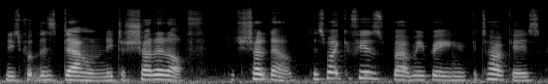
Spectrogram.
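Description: This young adult woman keeps things casual and informal as she hosts a reaction video, reading out captions and interjecting her own comments between them. Her voice is medium-pitched and fairly quick. She records indoors in a small room at home, with noticeable faint noise behind her.

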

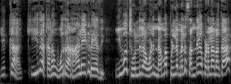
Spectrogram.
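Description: Woman doing a sarcastic cartoon younger sister-type with a Tirunelveli accent, high and quick, dry close sound. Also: dry recording, muffled recording, close to an everyday voice. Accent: Tirunelveli Tamil. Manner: sarcastic, retorting. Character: blunt younger woman, sharp-tongued and loyal.

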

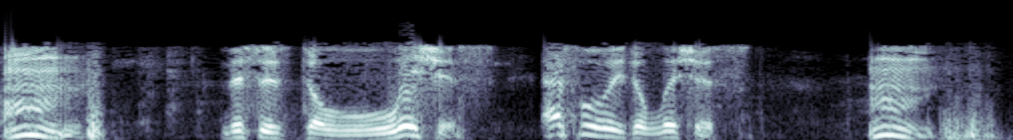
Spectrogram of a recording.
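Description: A man's voice: medium pitch, very animated, takes it slowly. A young man hosting a casual interview in a restaurant bar, playful and upbeat with lots of jokes. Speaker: show host. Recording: tinny phone-like sound, faint hiss.

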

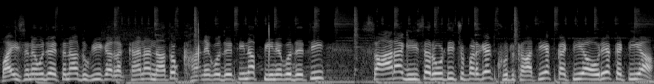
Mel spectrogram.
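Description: A young man hosting a street prank, talking in loud, teasing and playful banter outdoors. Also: very high-pitched, fairly even intonation, a little fast, faint music behind. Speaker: prankster host. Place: outdoors in a park.

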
